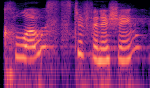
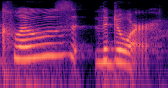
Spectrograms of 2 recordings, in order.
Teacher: the first one would be a voiceless s sound that would be the standard s sound so it's like a snake very quiet and the second one has voice so if you were to put your hand over your throat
